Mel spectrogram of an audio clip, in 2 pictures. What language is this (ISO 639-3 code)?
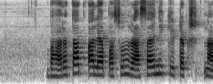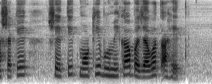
mar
